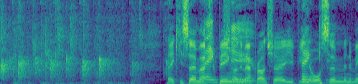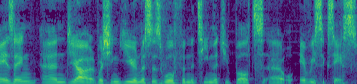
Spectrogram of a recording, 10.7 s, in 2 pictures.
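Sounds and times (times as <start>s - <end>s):
audience applause: 0.0s - 4.0s
speech: 2.5s - 10.7s.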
